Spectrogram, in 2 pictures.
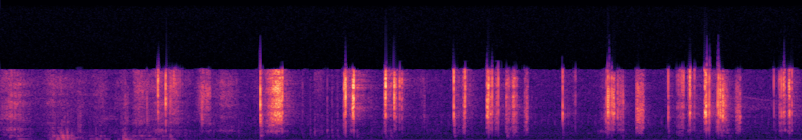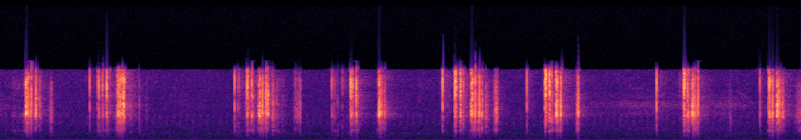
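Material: Rubber.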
